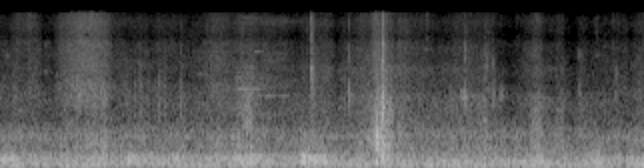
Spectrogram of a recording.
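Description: Steady low hum inside a sleeper train carriage, with one sharp knock a little under three seconds in.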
